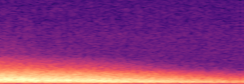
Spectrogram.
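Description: Synthesized noise sweep from an electronic dance remix dying away as the track ends, falling in pitch and fading out.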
